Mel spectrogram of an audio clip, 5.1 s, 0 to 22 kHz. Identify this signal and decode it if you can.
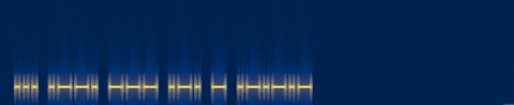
Morse code, heard as a keyed tone, about 27 wpm, 700 Hz. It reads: SPORT.
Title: Sentences from Top 1000 Words - Review Part 4 - 28wpm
